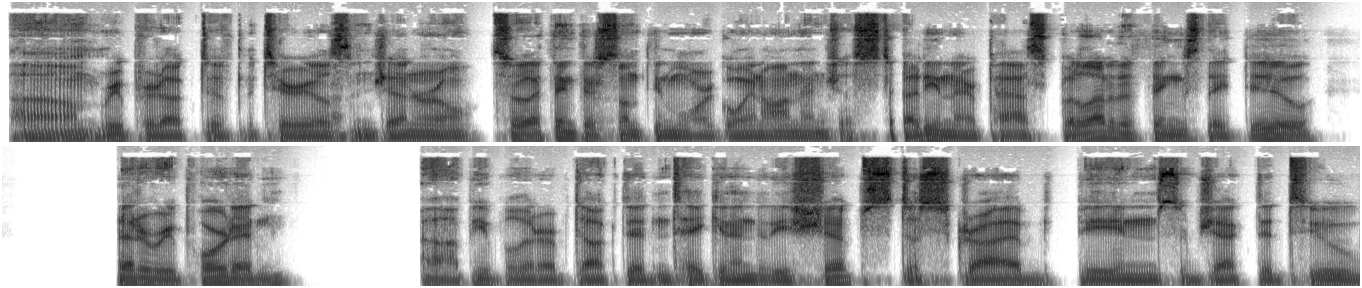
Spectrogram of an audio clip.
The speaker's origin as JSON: {"language": "English", "region": "Ohio", "country": "United States", "said": "I'm Welsh, all of my ancestors are Welsh, but when people ask me where I'm from, I say Ohio. I don't say that I'm from Wales"}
